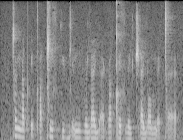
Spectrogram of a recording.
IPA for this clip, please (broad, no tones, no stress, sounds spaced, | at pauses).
ǀ ɵ ŋ ɑ tʼ ḛ tʼ ɑ ǁ i s kʲ u ɡʲ ɛ̰ m i v ɵ j æ j æ̰ ɡ ɑ ǃ e s v e j t͡ʃʼ æ j ɔ m ɛ̰ ǀ æ̰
